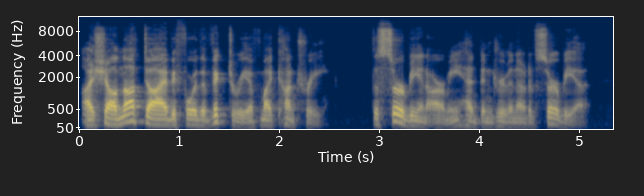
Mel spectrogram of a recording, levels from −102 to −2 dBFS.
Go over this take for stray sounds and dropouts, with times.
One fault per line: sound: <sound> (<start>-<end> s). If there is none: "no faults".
no faults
